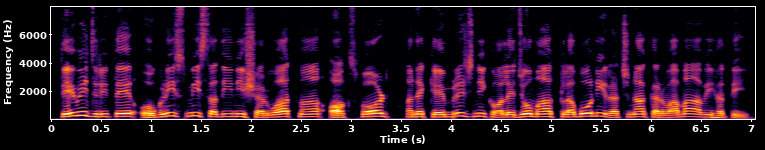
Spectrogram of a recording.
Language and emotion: Gujarati, neutral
